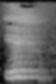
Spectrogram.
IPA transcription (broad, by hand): ɪ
